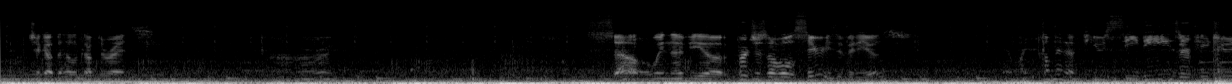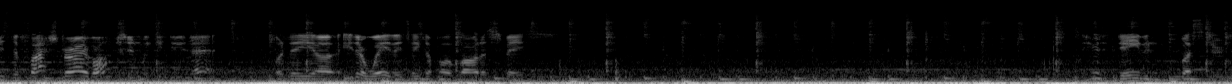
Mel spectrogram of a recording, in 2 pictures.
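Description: Car cabin rumble from the engine and tyres while driving, heard from inside the car. A voice comes and goes over it, chiefly in the middle of the stretch.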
